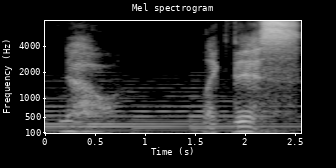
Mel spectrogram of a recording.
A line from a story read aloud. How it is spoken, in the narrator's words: he whispered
